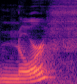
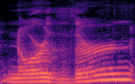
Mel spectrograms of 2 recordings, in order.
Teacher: even though we have north, this th is voiceless. No vibration here. In NOR-thern, it changes to the voiced ther sound.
